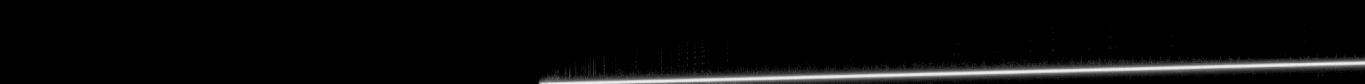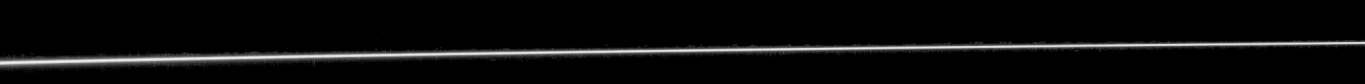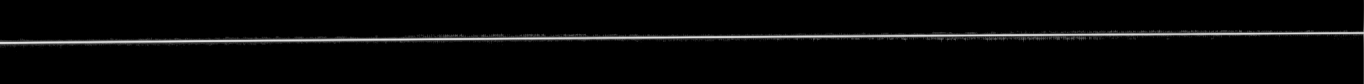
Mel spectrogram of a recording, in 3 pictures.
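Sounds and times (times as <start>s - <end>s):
rising electronic sine tone: 5.4s - 40.9s.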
